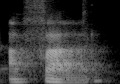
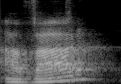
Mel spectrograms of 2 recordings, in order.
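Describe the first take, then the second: First: Slowly, AFAR with an F instead of V; F sound. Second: AVAR said with a clear V; V sound, not F. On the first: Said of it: "pronounced as an F sound". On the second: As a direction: give AVAR a buzzing V in the middle. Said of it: "So it's not avar". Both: Shown as a demonstration.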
